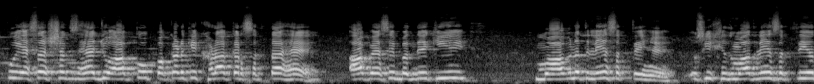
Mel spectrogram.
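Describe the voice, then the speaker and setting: A man's voice: extremely high pitch, a bit bright, dull audio. A man, a mufti, giving a religious lesson, explaining rulings step by step and checking in with "theek hai" between points. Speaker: mufti teaching Islamic law.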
